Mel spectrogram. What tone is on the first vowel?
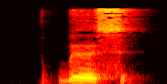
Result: low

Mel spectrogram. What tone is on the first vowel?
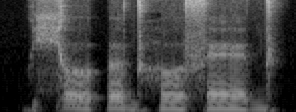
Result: falling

